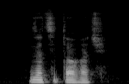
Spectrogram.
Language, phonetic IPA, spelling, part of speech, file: Polish, [ˌzat͡sɨˈtɔvat͡ɕ], zacytować, verb, LL-Q809 (pol)-zacytować.wav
